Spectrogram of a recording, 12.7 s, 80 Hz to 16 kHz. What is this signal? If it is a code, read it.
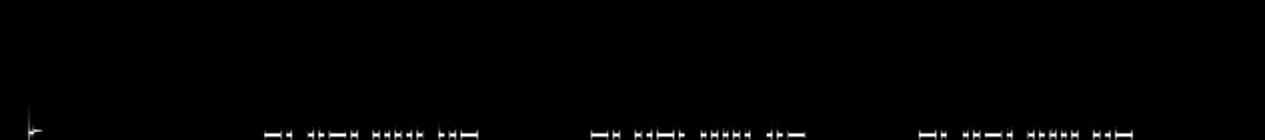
Morse code, heard as a keyed tone, about 22 wpm, 700 Hz. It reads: NF5U NF5U NF5U
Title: USA Call Signs - 4 Characters - Repeated 3x - 22wpm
